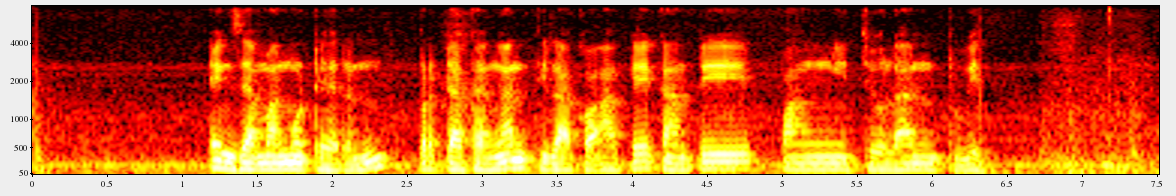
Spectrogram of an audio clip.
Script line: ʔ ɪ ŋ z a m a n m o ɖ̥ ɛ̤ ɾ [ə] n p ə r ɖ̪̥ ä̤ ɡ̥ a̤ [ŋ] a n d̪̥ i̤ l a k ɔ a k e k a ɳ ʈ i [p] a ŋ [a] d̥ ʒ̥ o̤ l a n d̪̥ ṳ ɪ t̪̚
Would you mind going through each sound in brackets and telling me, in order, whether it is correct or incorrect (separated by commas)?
correct, correct, correct, incorrect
